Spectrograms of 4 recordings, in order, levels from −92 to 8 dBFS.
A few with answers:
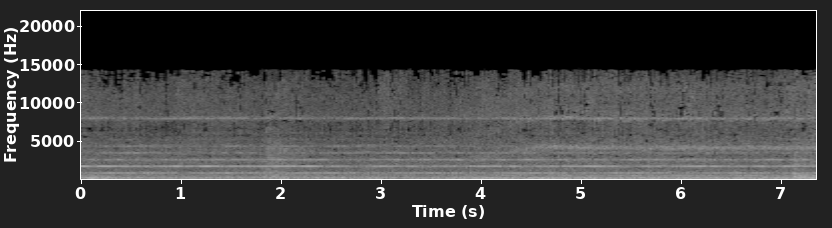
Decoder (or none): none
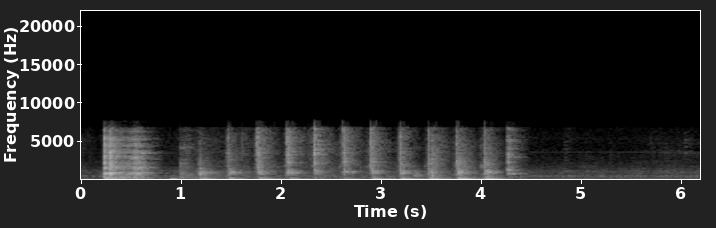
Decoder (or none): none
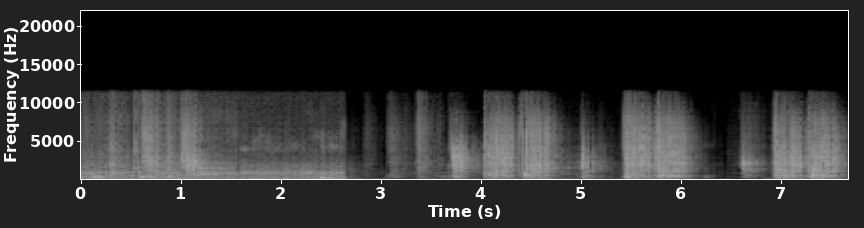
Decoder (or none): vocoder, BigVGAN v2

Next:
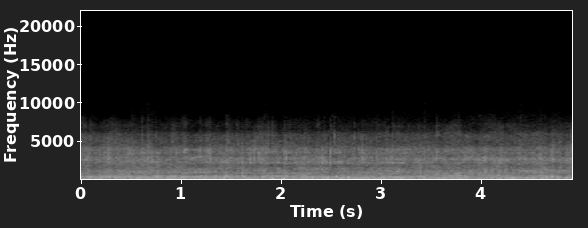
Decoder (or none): codec, SNAC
